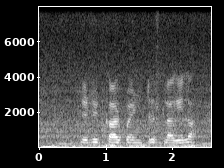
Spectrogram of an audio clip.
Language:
Bhojpuri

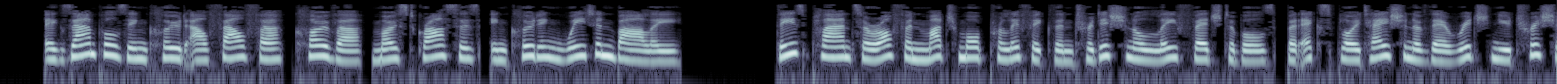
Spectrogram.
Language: English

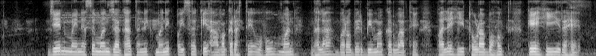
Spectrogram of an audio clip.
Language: Chhattisgarhi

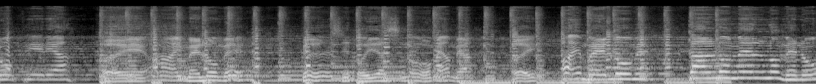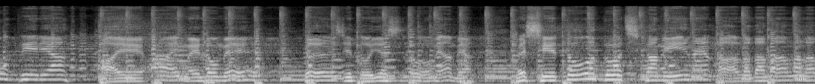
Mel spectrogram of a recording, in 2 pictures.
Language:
Romanian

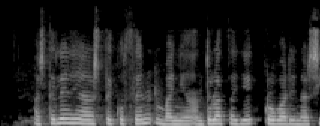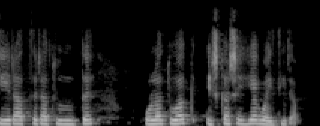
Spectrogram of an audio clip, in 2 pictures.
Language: Basque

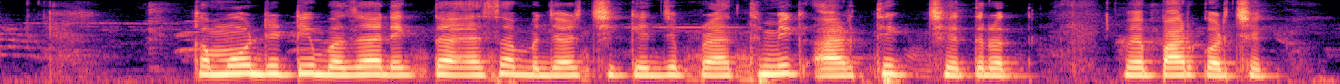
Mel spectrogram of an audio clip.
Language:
Magahi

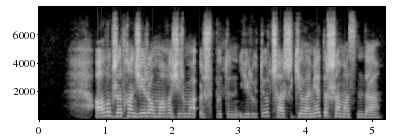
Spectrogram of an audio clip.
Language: Kazakh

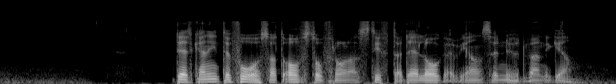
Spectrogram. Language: Swedish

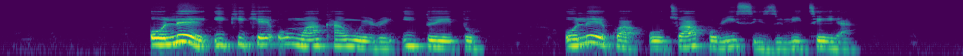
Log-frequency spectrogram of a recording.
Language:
Igbo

